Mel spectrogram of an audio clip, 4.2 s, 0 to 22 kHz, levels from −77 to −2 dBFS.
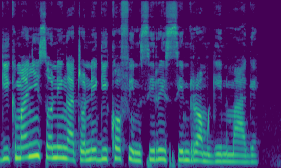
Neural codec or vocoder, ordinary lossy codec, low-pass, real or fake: none; none; none; real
